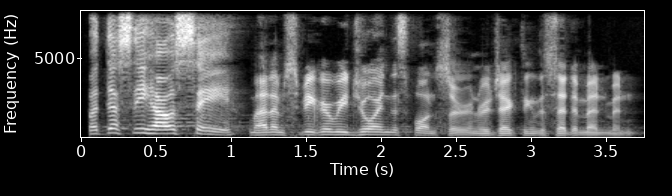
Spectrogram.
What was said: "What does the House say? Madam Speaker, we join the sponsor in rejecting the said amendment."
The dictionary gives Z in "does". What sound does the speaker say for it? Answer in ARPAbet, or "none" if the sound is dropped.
S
